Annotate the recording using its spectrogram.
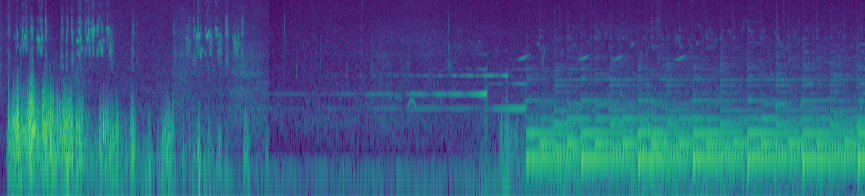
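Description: Birds chirping outdoors for about five seconds, cut off suddenly. Then instrumental music begins: a few long held tones, and from about ten seconds in a steady, even run of notes.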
